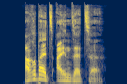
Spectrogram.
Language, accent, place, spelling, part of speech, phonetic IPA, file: German, Germany, Berlin, Arbeitseinsätze, noun, [ˈaʁbaɪ̯t͡sˌʔaɪ̯nzɛt͡sə], De-Arbeitseinsätze.ogg
- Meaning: nominative/accusative/genitive plural of Arbeitseinsatz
